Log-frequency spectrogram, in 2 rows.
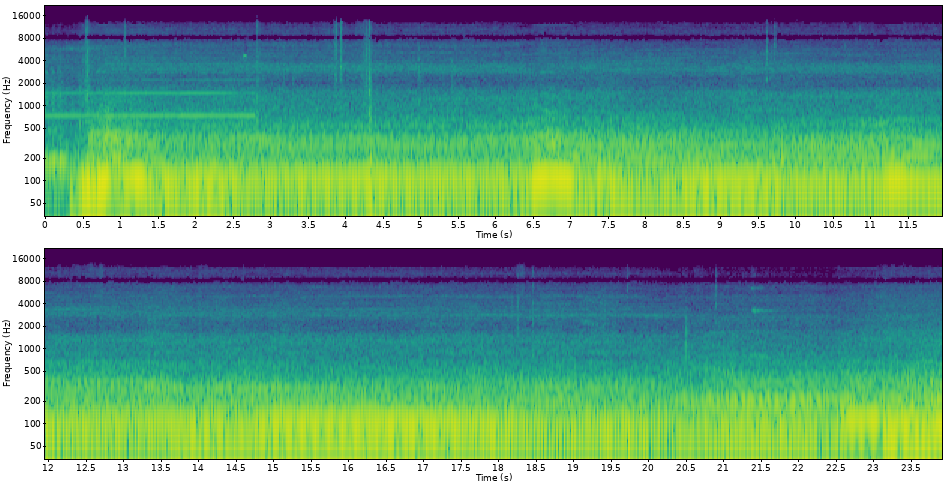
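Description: A 2004 Ford Mustang Cobra rumbles steadily at close range, a deep continuous engine note with a few brief rises in revs across the stretch and no talking.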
